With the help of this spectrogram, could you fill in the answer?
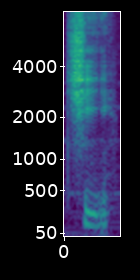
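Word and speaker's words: ち: on the saw and once again this is pronounced chi so we have ta chi all right this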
